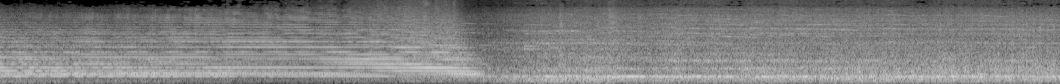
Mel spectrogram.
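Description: A Norfolk Southern freight locomotive's air horn blows a long, loud chord for the grade crossing and cuts off about five seconds in. The locomotives and then tank cars roll past with a steady rumble of wheels on the rails.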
